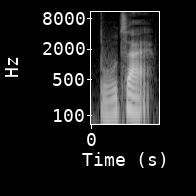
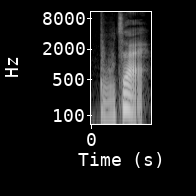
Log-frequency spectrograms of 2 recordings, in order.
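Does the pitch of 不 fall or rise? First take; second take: rises; rises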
